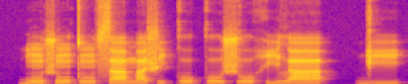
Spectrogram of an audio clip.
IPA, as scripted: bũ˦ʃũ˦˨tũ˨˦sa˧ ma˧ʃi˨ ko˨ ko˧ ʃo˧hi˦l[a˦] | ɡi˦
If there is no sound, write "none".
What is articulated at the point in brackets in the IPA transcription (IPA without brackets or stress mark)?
a˦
